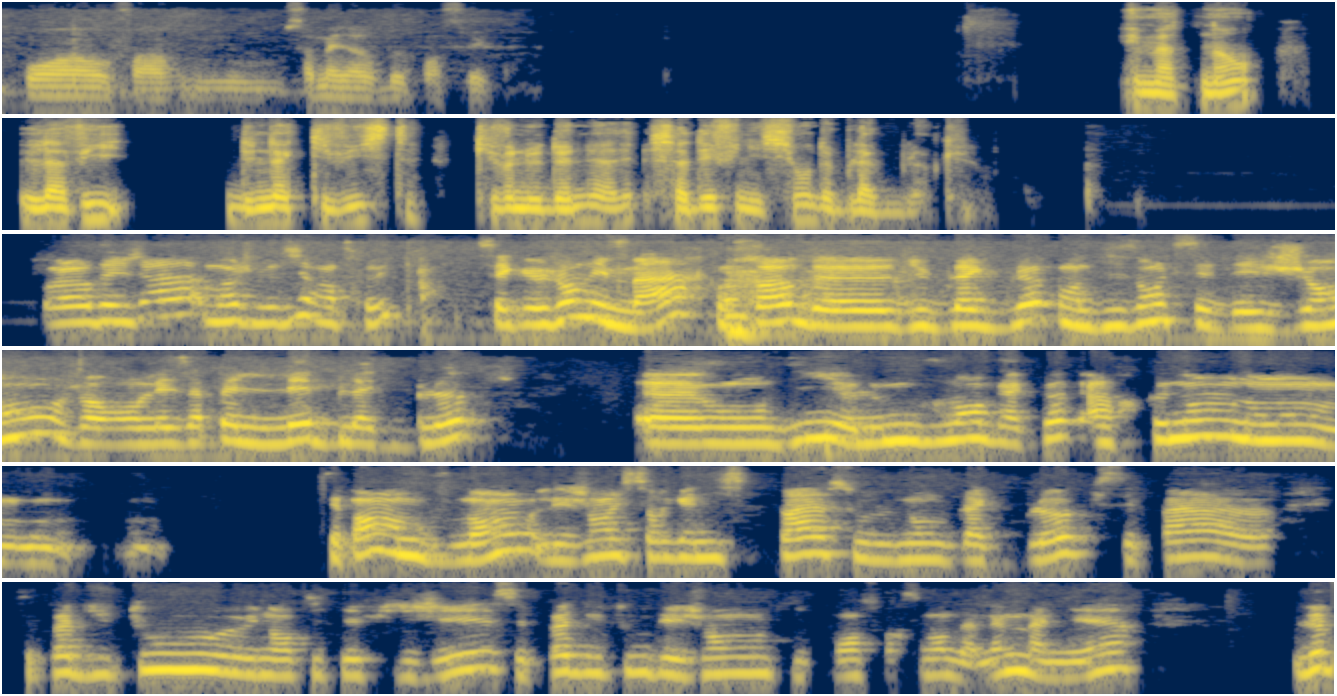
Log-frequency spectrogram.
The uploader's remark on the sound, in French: Une émission radio enregistrée en télé-conférence sous les conditions du confinement lié au covid-19. Étudiants à l'Université Saint-Louis.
